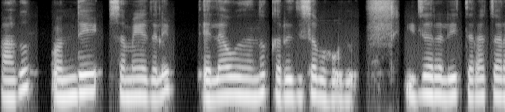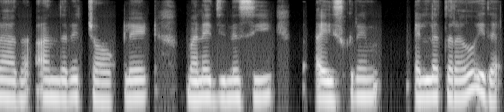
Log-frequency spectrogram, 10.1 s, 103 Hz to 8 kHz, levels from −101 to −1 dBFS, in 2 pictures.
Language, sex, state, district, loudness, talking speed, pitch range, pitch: Kannada, female, Karnataka, Bangalore, -16 LUFS, 95 wpm, 180-200 Hz, 185 Hz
